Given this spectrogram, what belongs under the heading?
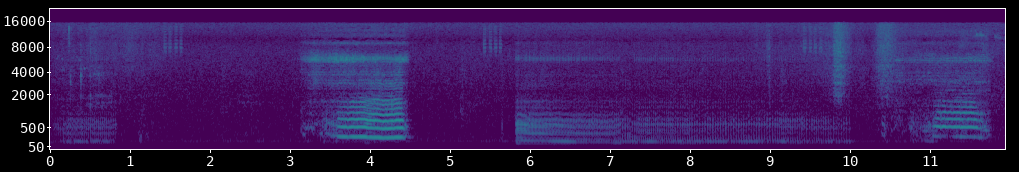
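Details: Pug sleeping after a long walk: noisy snores with a whistling, snorting edge alternating with quieter stretches; snoring in a short-nosed dog.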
